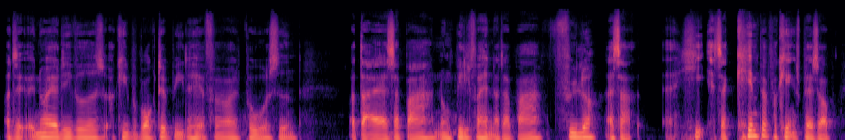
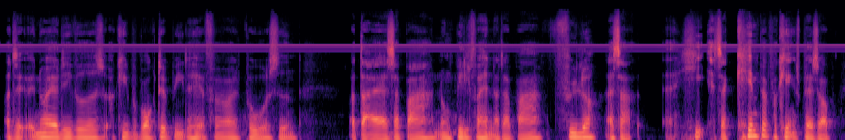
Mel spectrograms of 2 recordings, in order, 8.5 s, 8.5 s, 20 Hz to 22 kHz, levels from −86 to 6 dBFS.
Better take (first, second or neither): first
